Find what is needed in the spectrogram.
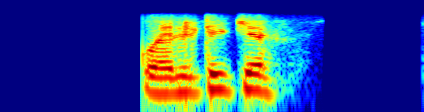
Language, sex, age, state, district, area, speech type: Hindi, male, 45-60, Uttar Pradesh, Lucknow, rural, conversation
